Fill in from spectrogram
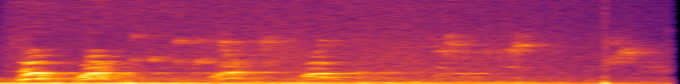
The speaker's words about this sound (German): Man hört das nur ganz schlecht. Der Hund bellt auf der einen Seite des Tals und der schallt aus der anderen Dorfhälfte von auf der anderen Lahnseite zurück. Er bellt quasi mit sich selbst. Der bellt wirklich mit sich selber. So ein dummes Vieh.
